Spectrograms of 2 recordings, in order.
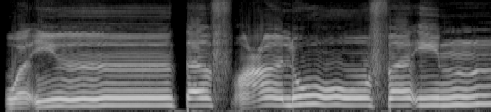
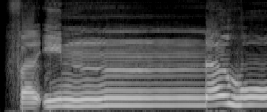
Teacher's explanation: pastikan dengung tu dia sempurna sampai lah ke pangkal hidung kita ni, bunyi pekat, padat. Jangan buat macam malu-malu.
